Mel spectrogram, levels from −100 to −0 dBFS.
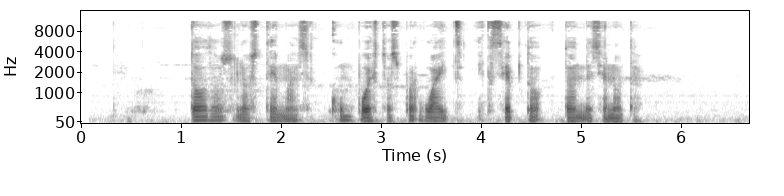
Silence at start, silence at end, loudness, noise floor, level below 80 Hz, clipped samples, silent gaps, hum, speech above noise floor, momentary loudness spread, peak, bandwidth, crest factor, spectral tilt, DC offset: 1.1 s; 1.1 s; -41 LUFS; -78 dBFS; -64 dBFS; under 0.1%; none; none; 37 dB; 10 LU; -20 dBFS; 12 kHz; 24 dB; -4 dB/octave; under 0.1%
